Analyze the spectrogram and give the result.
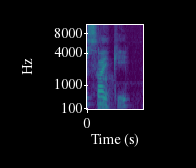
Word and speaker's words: Psyche: Jag tror det är P-S-Y-C-H-E. Psyche. – Eh, killer Psyche. – Psyche. – Okej. Okay. Psyke ja, betyder det.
